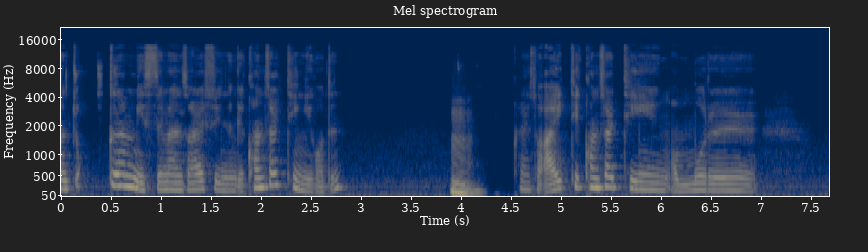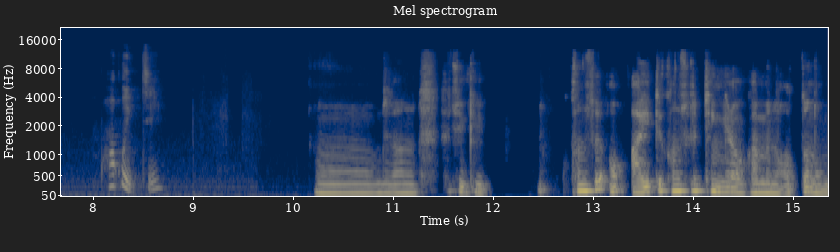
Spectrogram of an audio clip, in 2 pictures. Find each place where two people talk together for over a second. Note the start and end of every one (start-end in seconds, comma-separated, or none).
none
